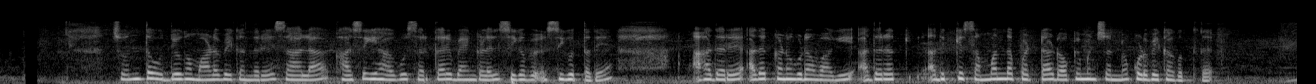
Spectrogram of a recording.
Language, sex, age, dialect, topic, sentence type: Kannada, female, 25-30, Central, banking, question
